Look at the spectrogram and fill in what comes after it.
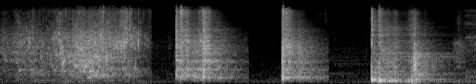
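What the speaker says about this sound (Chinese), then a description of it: "咱们给锅里边来点82年自来水" Tap water pours in three or four loud, splashy bursts into a cooking pot, each gush broken by short pauses as the flow starts and stops.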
